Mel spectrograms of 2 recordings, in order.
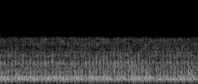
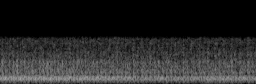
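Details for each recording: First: Ford Escort GT with Mazda 1.8 L BP engine, after adjusting the throttle-body idle air bypass screw to cure a stumbling idle that dipped and recovered: smooth, even idle holding one speed with no dips or hunting. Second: Mazda 1.8 BP engine, cold start, throttle body idle air bypass screw being adjusted: idle steady but sags and stutters as if about to die; too little bypass air, so it would stall under load such as headlights, fan or AC.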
